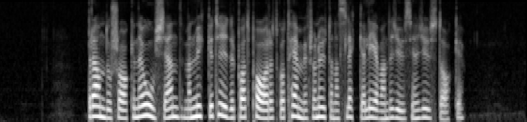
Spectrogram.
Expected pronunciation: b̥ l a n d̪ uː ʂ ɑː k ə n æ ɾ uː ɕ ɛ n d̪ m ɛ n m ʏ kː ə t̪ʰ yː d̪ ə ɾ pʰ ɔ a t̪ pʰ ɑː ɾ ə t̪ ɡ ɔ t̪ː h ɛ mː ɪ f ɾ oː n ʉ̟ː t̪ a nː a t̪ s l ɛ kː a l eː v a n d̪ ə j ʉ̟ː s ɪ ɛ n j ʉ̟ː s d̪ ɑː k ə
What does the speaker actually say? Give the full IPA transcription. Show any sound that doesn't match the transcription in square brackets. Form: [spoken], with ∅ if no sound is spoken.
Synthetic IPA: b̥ [ɾ] a n d̪ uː ʂ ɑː k ə n æ ɾ uː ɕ ɛ n d̪ m ɛ n m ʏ kː ə t̪ʰ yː d̪ ə ɾ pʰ ɔ a t̪ pʰ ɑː ɾ ə t̪ ɡ ɔ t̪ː h ɛ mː ɪ f ɾ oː n ʉ̟ː t̪ a [n] a t̪ s l ɛ kː a l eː v a n d̪ ə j ʉ̟ː s ɪ ɛ n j ʉ̟ː s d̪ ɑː k ə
